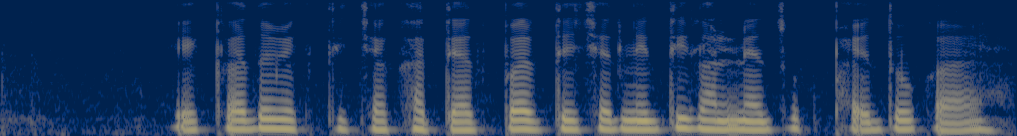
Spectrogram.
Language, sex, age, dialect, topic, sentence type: Marathi, female, 31-35, Southern Konkan, banking, question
